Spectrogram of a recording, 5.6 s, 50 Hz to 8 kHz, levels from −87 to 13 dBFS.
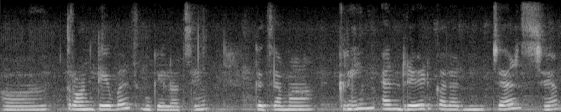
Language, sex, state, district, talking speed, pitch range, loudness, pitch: Gujarati, female, Gujarat, Gandhinagar, 150 wpm, 255-285 Hz, -14 LUFS, 270 Hz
